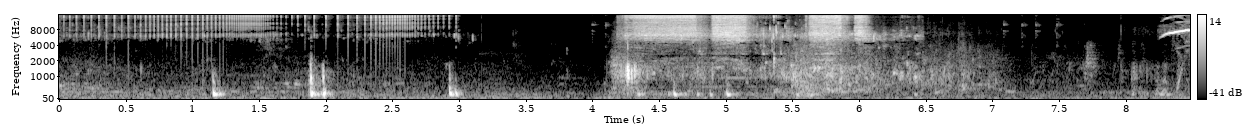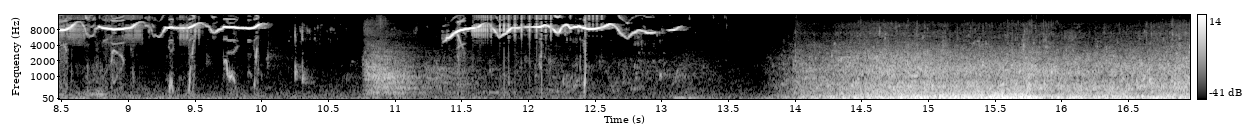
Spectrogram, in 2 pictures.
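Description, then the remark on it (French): Underwater recording of sharp scattered clicks, then dense buzzing burst pulses, then high warbling whistles that rise and fall, ending in a low rushing wash of water noise. “Donc trois catégories, les clics, les sons plus en rafale et les sifflements.”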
